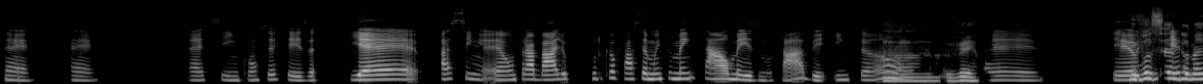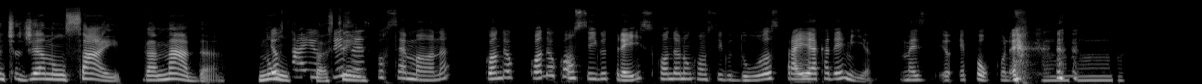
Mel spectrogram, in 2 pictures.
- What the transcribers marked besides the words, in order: laughing while speaking: "né"; laugh; tapping
- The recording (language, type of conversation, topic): Portuguese, advice, Como posso manter a consistência ao criar novos hábitos?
